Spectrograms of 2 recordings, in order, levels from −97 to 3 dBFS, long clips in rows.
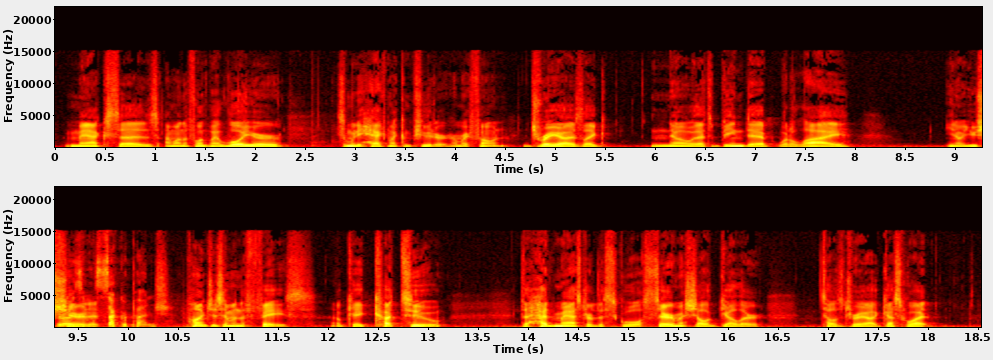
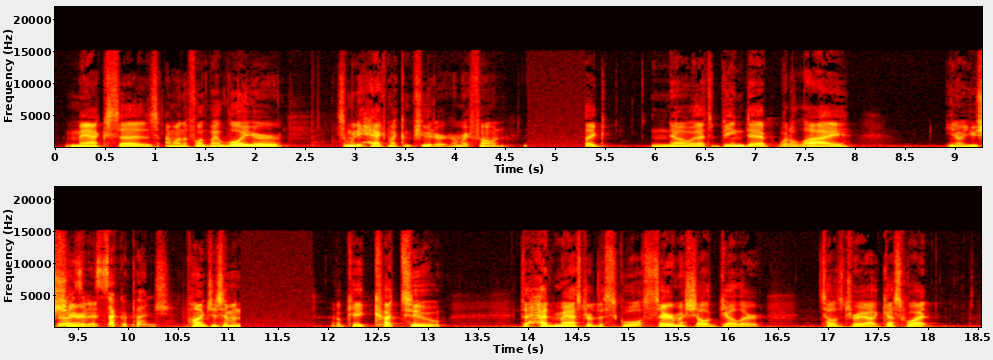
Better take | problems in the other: first | audio cutting out; at 4.5 s for 0.5 s and at 11 s for 0.5 s

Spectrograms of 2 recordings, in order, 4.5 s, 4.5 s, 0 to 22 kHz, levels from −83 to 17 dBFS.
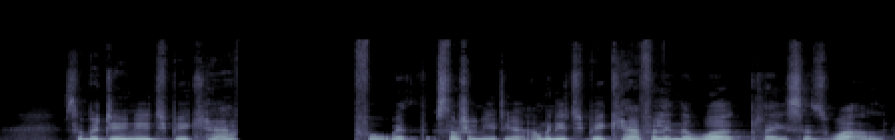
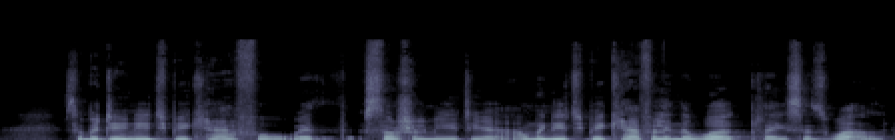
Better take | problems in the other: second | audio freezing; at 1 s for 0.5 s

